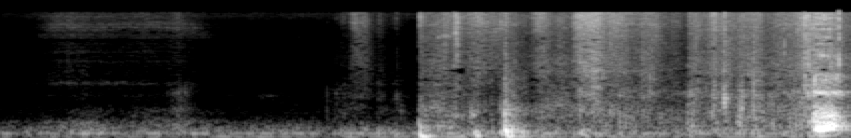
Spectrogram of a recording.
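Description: Cardboard shipping box being opened by hand: after about two seconds of quiet, the flaps and the newspaper and bubble-wrap packing inside rustle and crinkle, with a couple of sharp knocks.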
